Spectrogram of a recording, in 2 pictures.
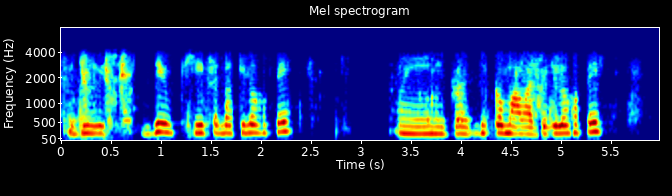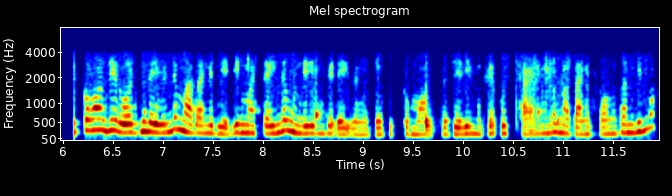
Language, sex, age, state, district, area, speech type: Sindhi, female, 30-45, Rajasthan, Ajmer, urban, conversation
